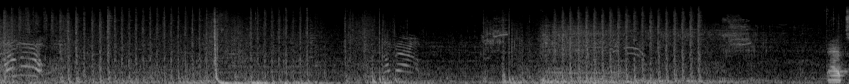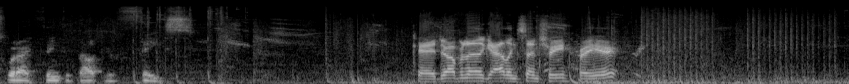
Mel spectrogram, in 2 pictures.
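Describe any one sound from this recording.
Gunfire rattles and explosions boom.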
